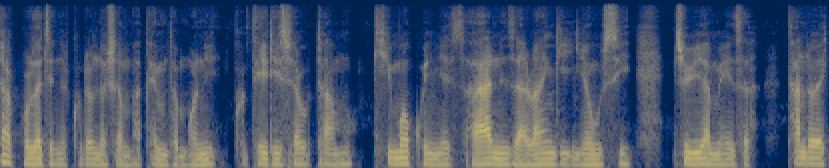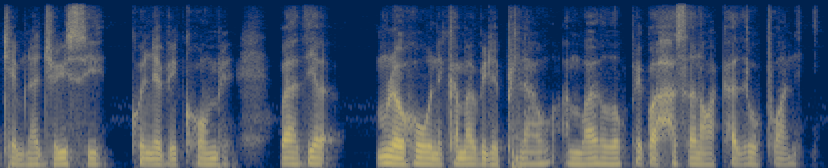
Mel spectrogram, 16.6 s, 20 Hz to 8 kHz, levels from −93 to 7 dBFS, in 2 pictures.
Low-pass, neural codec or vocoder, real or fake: 7.2 kHz; codec, 16 kHz in and 24 kHz out, 0.6 kbps, FocalCodec, streaming, 2048 codes; fake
